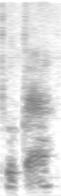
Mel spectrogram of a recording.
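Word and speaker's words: pooka: that's so cute and it's literally spelled like p-o-o-k-a puka oh yeah it's really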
